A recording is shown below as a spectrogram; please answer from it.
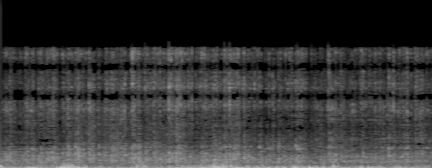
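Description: Shopping cart being pushed across an asphalt parking lot, its wheels and frame rattling steadily.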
